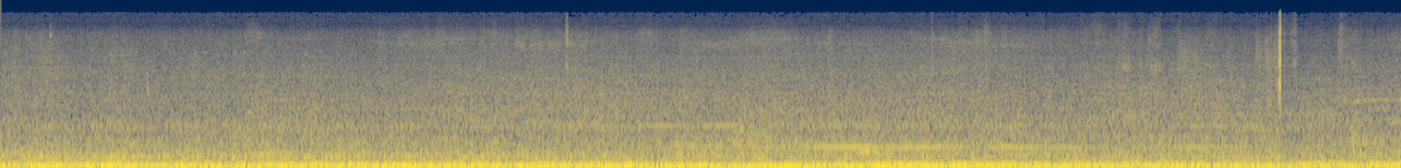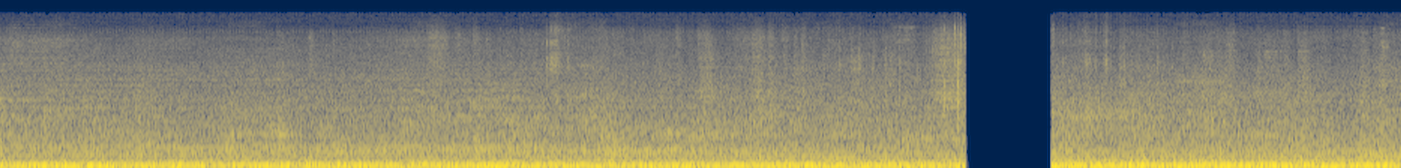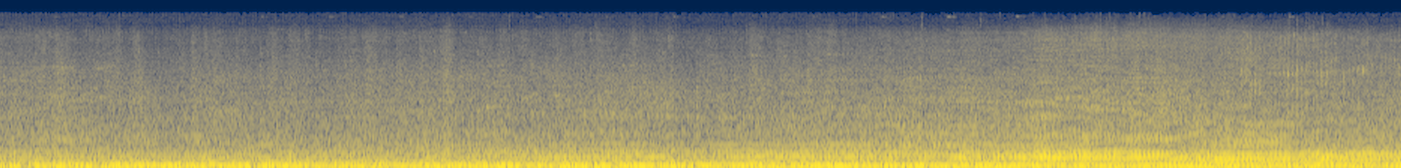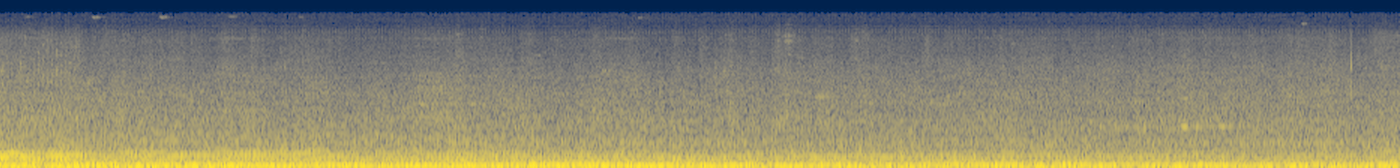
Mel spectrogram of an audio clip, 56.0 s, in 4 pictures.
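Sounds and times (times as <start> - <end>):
freight train cars rumbling: 0.0 - 23.7, 24.5 - 56.0.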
